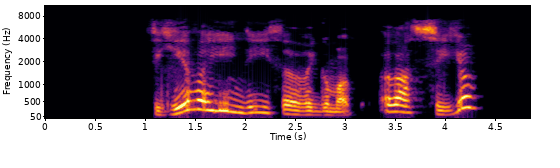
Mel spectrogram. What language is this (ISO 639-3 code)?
kab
